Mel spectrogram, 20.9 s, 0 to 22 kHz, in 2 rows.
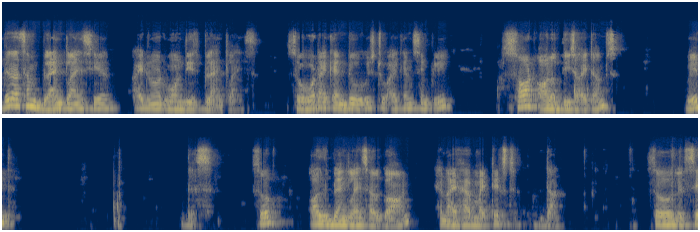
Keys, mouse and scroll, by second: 0.5 ctrl+Down, 1.0 ctrl+Down, 1.2 ctrl+Down, 1.4 ctrl+Down, 1.7 ctrl+Down, 1.9 ctrl+Down, 2.1 ctrl+Down, 2.4 ctrl+Down, 2.6 ctrl+Down, 2.7 ctrl+Down, 3.2 ctrl+Down, 3.3 ctrl+Down, 3.5 ctrl+Down, 3.7 ctrl+Down, 3.8 ctrl+Down, 4.1 ctrl+Down, 4.2 ctrl+Down, 4.7 ctrl+Down, 5.0 ctrl+Down, 5.7 ctrl+Down, 6.8 ctrl+Home, 8.8 click, 12.3 click, 13.6 ctrl+Up, 14.8 scroll, 15.4 ctrl+Down, 16.2 ctrl+Up, 17.4 scroll, 18.1 scroll, 18.6 ctrl+Up, 19.4 ctrl+shift+Down, 20.0 ctrl+x, 20.2 Down, 20.5 Return.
